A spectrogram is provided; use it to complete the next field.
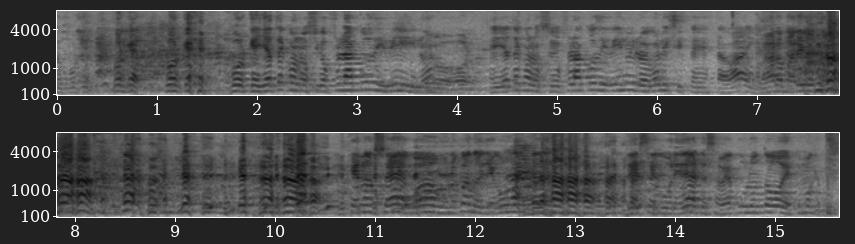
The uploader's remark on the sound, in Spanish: EPISODIO EN VIVO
